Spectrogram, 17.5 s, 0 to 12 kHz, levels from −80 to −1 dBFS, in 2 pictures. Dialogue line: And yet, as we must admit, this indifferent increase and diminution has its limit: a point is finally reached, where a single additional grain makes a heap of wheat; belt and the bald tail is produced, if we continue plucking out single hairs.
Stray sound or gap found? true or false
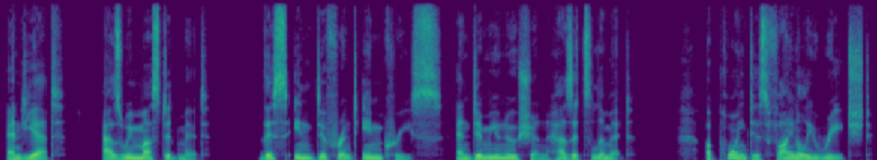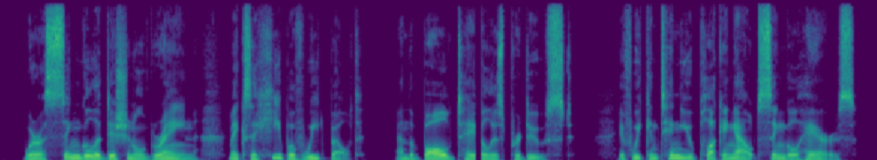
true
